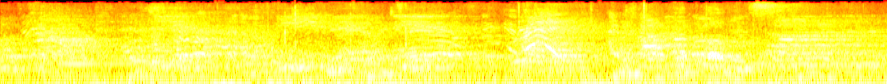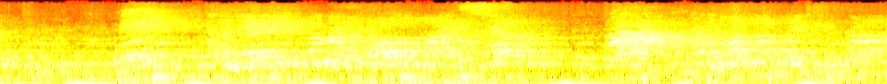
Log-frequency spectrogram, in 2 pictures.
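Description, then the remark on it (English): A large crowd at the AFI Life Achievement Award evening honoring Julie Andrews sings along together to a song, with Andrews joining in, many voices blending into a loud, steady wash of melody that swells and dips over several phrases. “The crowd and Andrews got really into it and sang along because how could you not?”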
